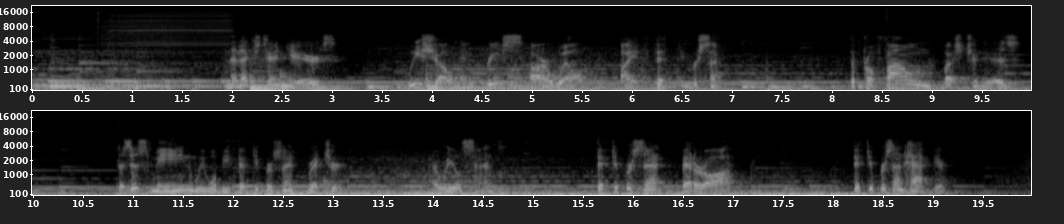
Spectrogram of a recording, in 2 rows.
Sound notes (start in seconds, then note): 0.6 machine buzzes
